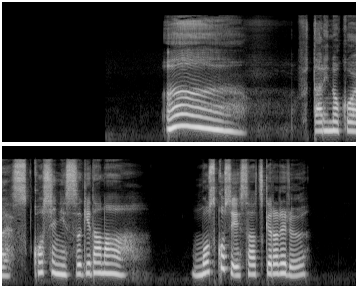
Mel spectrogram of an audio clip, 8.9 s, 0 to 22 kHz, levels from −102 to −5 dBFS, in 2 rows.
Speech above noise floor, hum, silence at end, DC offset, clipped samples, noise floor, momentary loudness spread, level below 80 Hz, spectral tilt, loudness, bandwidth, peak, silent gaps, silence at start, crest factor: 57 dB; none; 0.65 s; under 0.1%; under 0.1%; -82 dBFS; 11 LU; -80 dBFS; -2 dB/octave; -25 LUFS; 16 kHz; -12 dBFS; none; 2.05 s; 16 dB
